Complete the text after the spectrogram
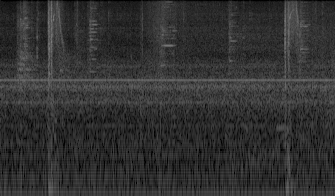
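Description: A bowstring snaps as an arrow is loosed.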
